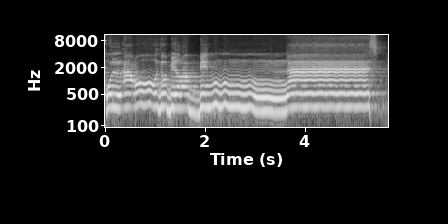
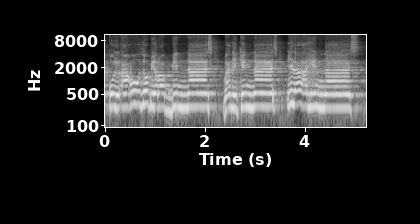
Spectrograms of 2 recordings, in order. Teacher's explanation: Sebab nun itu ada sabdu. Itu dipanggil sebagai wajibul gunnah, wajib dengung.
